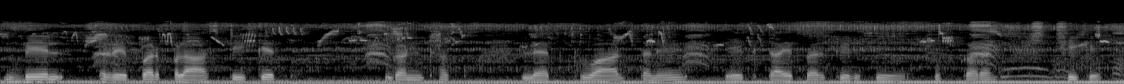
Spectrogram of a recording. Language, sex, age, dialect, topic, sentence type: Magahi, male, 18-24, Northeastern/Surjapuri, agriculture, statement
